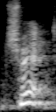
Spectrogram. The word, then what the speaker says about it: Schmidt: Red Wing, Senator Schmidt. Have I got that right? You've got it right. Pronounce that correctly? I always tell folks you can say it however you want, just don't forget the M.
